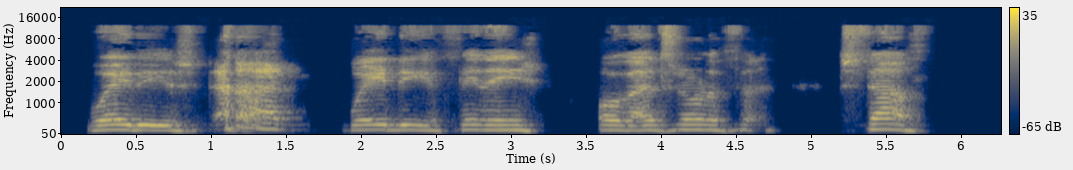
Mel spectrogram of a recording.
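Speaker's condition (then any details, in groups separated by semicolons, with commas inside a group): Primary lateral sclerosis; voice and throat affected, short one or two word replies, voice needs rest and saving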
